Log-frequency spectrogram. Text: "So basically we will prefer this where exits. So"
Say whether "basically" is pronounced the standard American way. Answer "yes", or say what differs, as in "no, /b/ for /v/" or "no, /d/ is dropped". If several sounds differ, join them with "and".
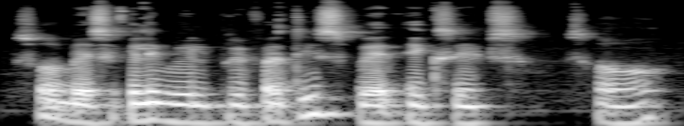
no, /l/ is dropped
